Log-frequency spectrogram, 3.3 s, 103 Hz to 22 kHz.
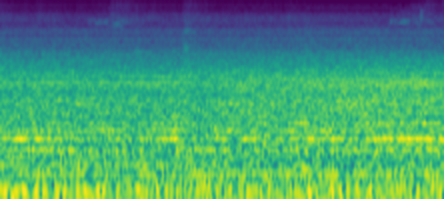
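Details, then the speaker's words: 2007 Holmes 12-inch desk fan HDF-1209, cleaned and serviced, oscillating: steady, even airflow hum with no ticks, rattles or clicks as the head swings; oscillation very smooth; normal operation. "it's very smooth as well what I can see"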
